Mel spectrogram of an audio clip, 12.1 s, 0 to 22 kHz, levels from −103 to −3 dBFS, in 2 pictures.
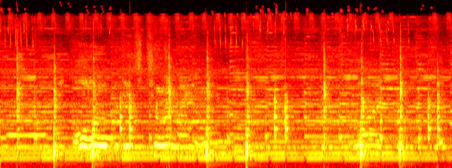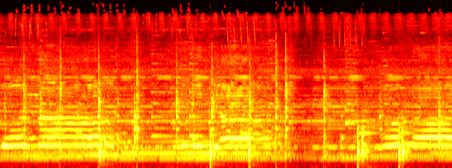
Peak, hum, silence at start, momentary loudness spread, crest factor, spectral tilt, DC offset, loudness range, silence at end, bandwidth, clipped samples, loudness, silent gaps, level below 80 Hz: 0 dBFS; none; 0 s; 8 LU; 18 dB; -4.5 dB/octave; under 0.1%; 3 LU; 0 s; 17.5 kHz; under 0.1%; -19 LUFS; none; -54 dBFS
